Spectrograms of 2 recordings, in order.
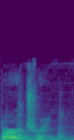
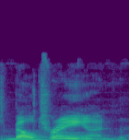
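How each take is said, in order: First: The name has an added R and D. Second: The name has an L and no D. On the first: The speaker calls it wrong. "pronounced it Bertrand" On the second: The speaker calls it right. "but it's Beltran"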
